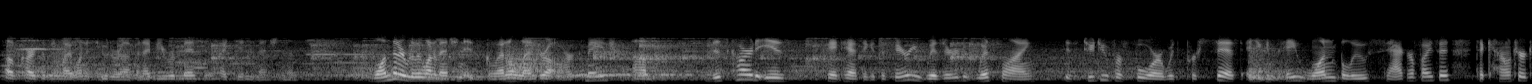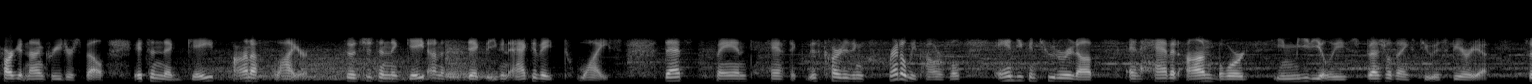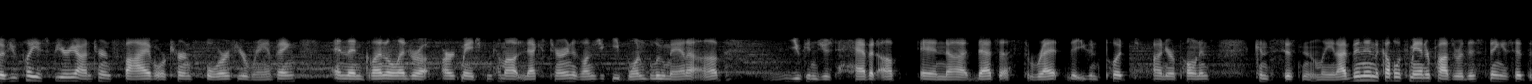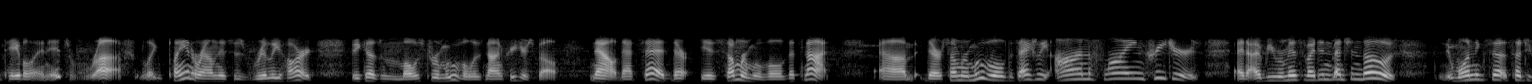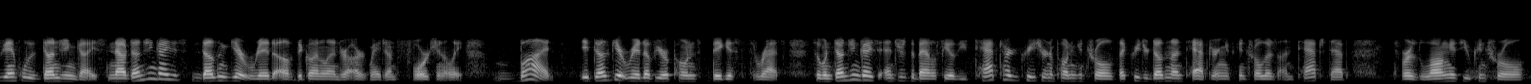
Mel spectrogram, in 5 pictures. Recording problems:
phone-call audio; nothing above 3 kHz
household noises; noticeable; throughout; 10 dB below the speech

